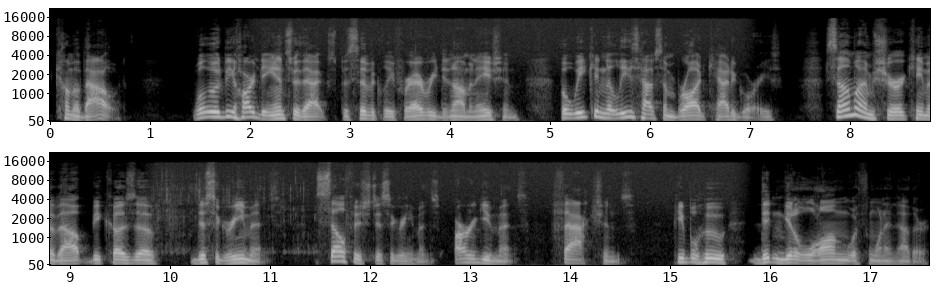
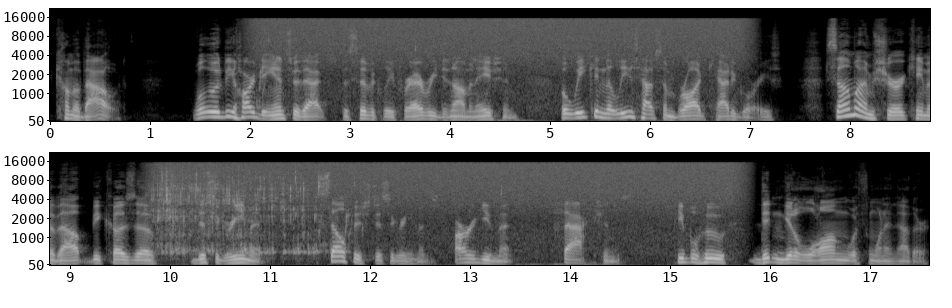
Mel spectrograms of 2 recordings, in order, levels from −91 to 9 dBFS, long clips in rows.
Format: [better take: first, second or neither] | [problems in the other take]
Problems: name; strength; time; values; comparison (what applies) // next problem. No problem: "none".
first | hiss; loud; from 2 to 7 s and from 10 to 16 s; 5 dB below the speech; faint in the first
